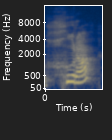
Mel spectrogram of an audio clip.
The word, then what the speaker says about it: Gouda: Um, and uh, so to really enjoy it, this the, tonight we have a plan to go to Gouda. Uh, it's spelled, like English Gouda, yes, like Gouda as in the cheese. That's where the cheese comes from uh, originally.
